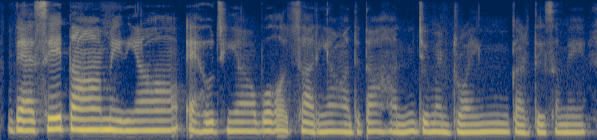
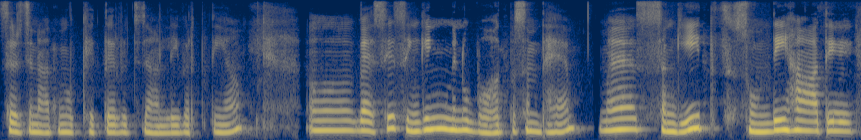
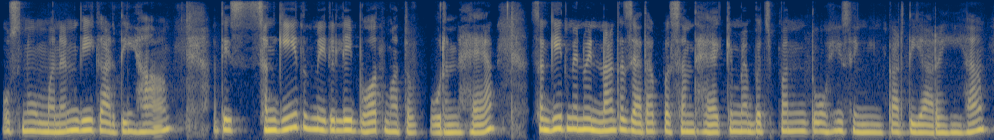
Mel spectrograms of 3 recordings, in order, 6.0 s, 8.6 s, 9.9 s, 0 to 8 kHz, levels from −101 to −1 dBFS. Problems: background sounds at intervals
